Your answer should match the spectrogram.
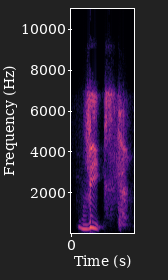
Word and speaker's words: vis: So, for example, the main word for rape in Rome, and the one that Ovid uses most, is vis, V-I-S. Sometimes it's pronounced vis.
